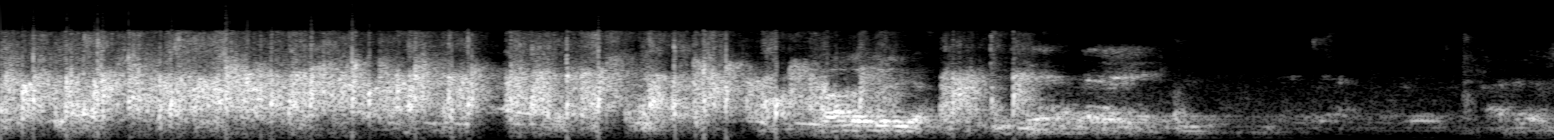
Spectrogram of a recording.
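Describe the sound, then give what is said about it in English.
A crowd claps loudly and steadily for Jesus, a dense roar of applause mixed with shouting voices, then it thins out and fades to scattered claps and quieter murmuring. “Let's give Jesus a bigger clap.”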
